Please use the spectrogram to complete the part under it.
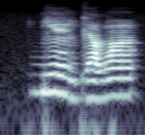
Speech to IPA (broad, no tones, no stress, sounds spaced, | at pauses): ɡʲ ẽ ɡ ɛ lˠ ə̃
